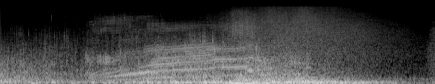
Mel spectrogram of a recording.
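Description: A giant creature roars loudly.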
